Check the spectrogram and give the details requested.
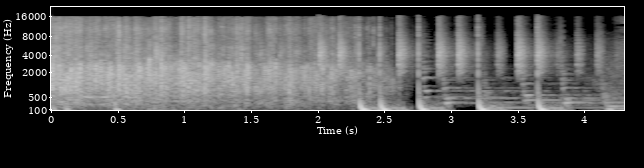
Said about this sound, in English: Big applause for Amy Webb.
